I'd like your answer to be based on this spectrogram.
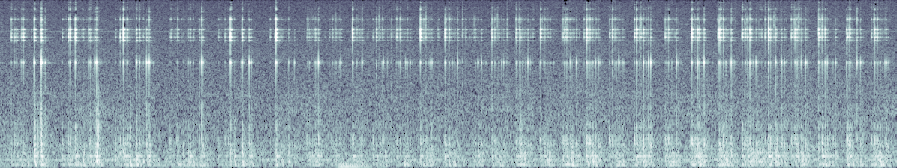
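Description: Long purple nails tap and scratch along the ribbed sides of a large, hollow, clear glass jar. Quick, bright clicks and scrapes with a very short ring repeat steadily throughout, with a faint ringing tone high up and almost no low end.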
